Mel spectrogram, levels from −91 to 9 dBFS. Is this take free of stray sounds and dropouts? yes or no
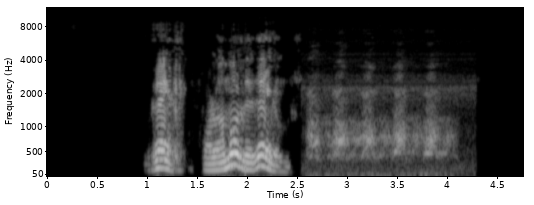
no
